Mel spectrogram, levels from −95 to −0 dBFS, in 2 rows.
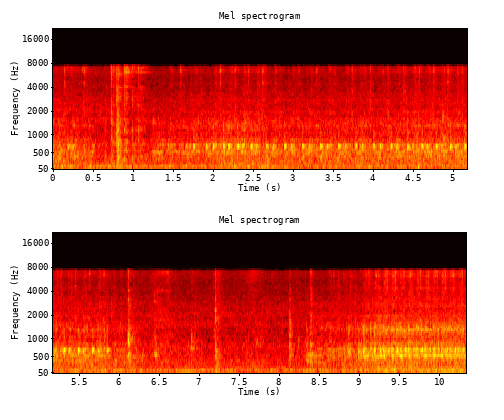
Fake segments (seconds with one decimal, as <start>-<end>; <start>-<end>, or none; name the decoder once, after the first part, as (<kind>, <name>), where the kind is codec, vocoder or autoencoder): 0.0-0.9 (vocoder, BigVGAN v2); 4.4-5.2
